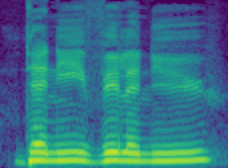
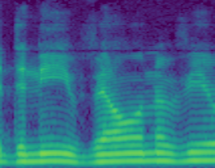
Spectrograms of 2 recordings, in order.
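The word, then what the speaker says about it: Denis Villeneuve: you say his name denis villanue whatever whatever it is not very good with french canadian but yeah denise villain of you or something he's french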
